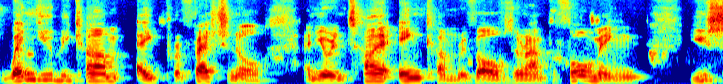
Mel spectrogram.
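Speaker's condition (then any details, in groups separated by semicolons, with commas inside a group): No condition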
